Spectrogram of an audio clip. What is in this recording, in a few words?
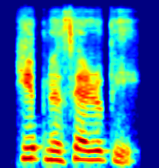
"hypnotherapy", Indian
